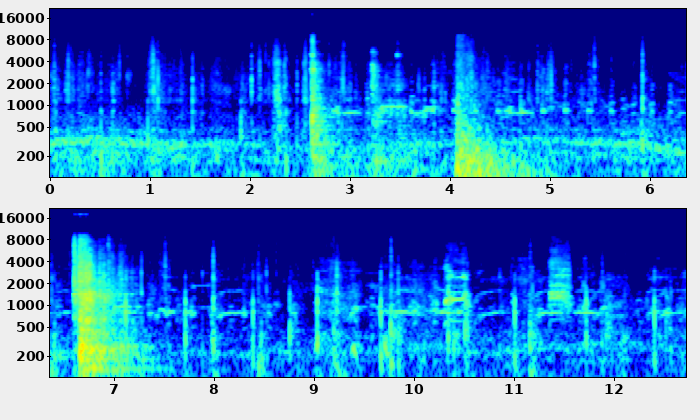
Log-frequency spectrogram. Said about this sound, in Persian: چقدر مرغ اینجاست؟ گوشتی هن؟ نه، اونا توی سالن بغلی هن.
